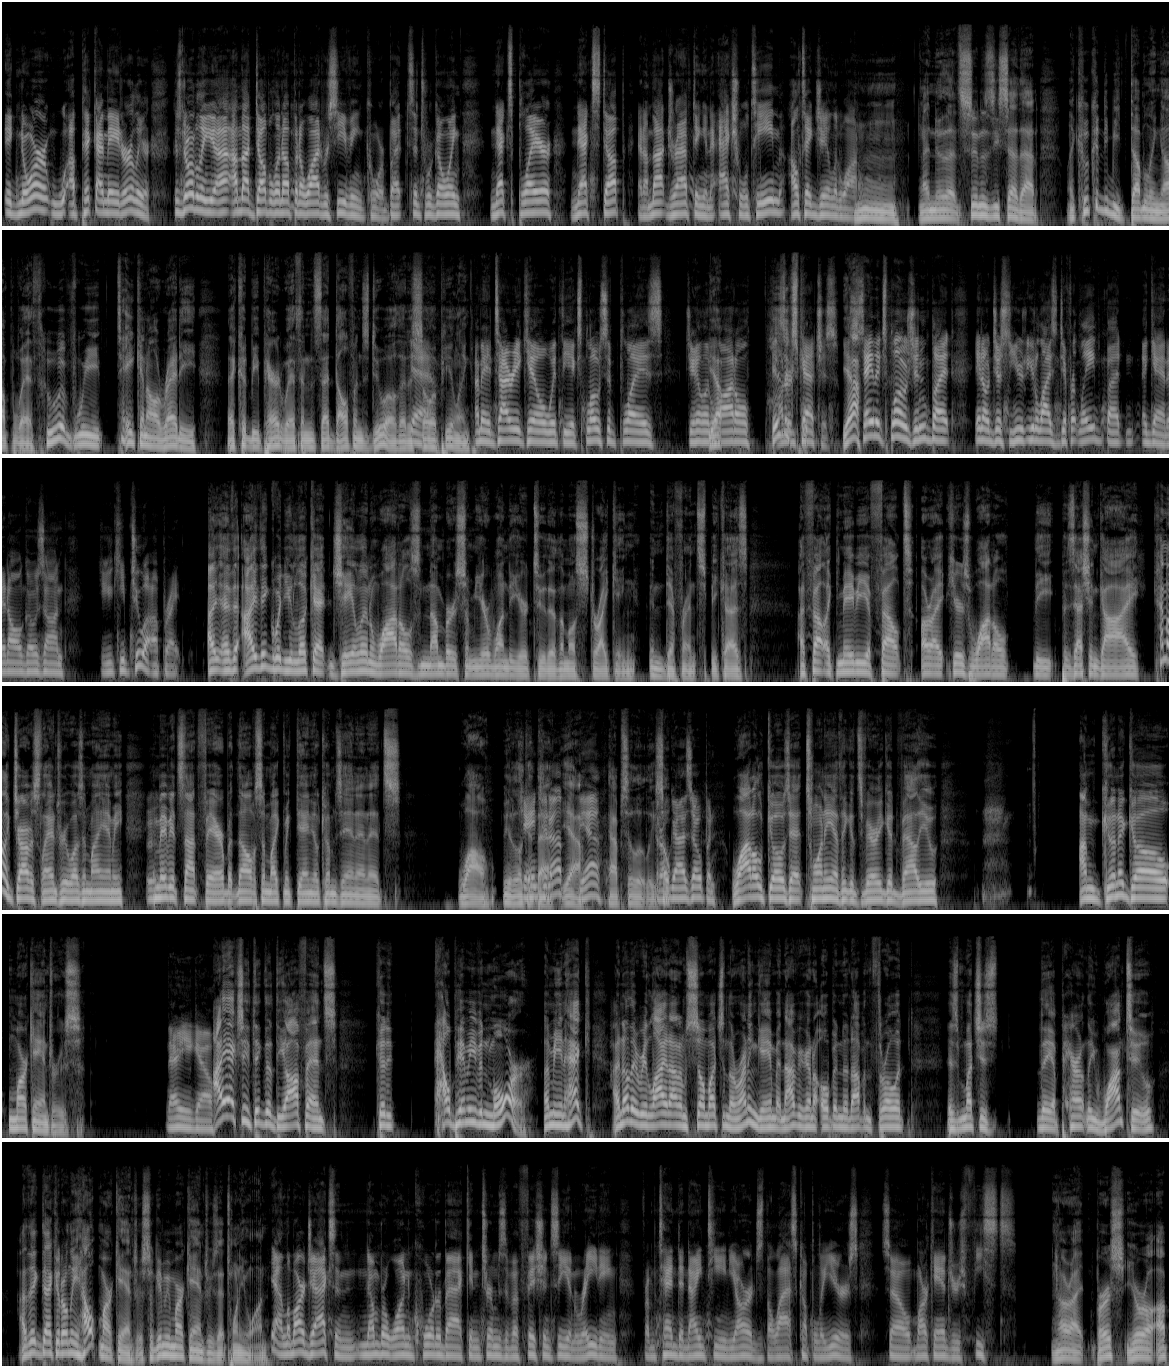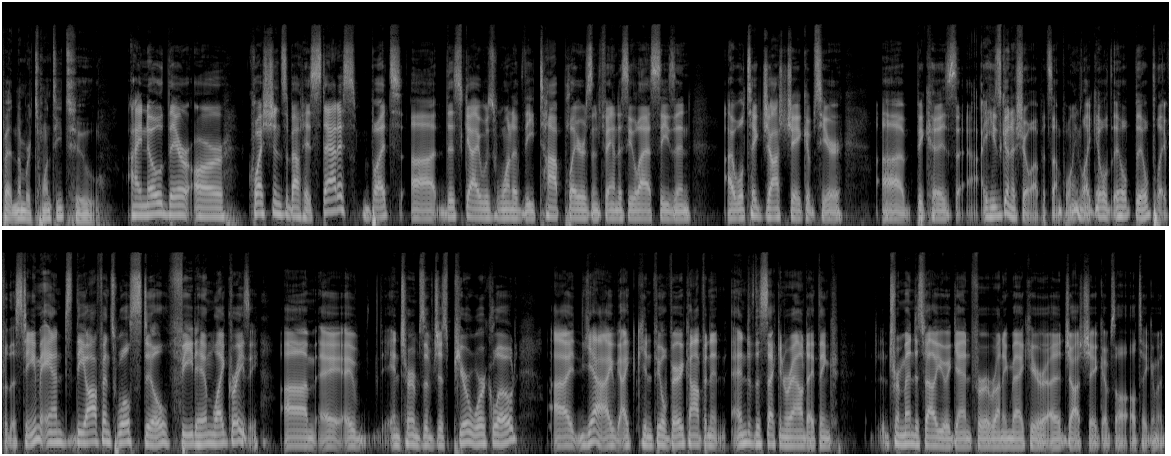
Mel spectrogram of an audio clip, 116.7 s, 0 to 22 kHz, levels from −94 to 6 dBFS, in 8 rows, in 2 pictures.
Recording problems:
uneven, jittery; strongly; from 27 s to 1:14

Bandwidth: 15 kHz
